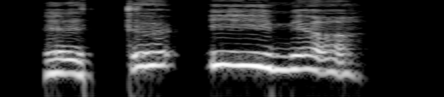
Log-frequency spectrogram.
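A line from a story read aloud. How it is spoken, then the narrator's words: Suddenly hoarse voice. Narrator (Russian): сказал он вдруг севшим голосом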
